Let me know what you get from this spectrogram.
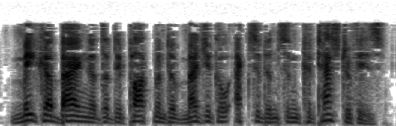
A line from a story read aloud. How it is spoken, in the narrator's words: said Hermione sharply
